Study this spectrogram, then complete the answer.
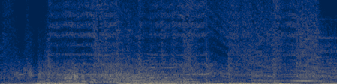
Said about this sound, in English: she swerves back onto the road, cars skidding and crashing around her.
